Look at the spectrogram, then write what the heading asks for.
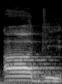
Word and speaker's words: Adi: Então, Adi, a primeira sílaba é o A sozinho, é longo porque o A é um A longo. Di é uma sílaba curta, porque o I é curto, não tem nada que faça ela ser longa depois.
